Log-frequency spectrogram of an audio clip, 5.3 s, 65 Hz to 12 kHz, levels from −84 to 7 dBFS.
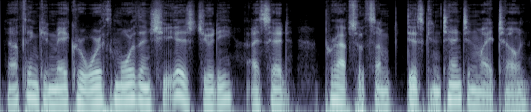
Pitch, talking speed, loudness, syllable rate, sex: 100 Hz, 215 wpm, -18 LUFS, 5.3 syllables/s, male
